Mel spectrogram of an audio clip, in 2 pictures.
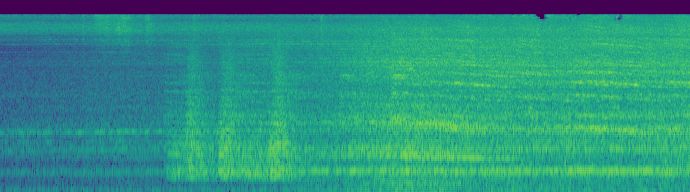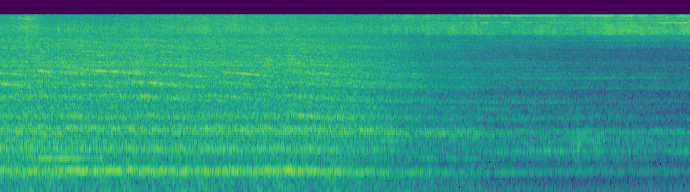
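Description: Amtrak passenger train with Amfleet coaches passing at speed. About two seconds in, the locomotive sounds a quick series of short horn blasts. The train then rushes past, loudest in the middle, with steady whining tones and high tones that slide down in pitch, before fading away near the end.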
